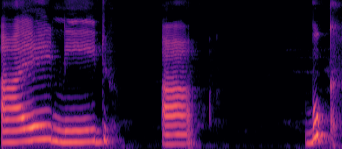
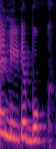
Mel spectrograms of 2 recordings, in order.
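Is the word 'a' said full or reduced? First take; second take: full; reduced. First: The word 'a' is said as a full vowel. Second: The word 'a' is said as a weak vowel. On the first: This is how a young learner says it. "छोटा रहता है तो वो बोलता है कि" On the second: This is how it is said in everyday speech. "जब हम रूटीन में आते हैं तो हम कहते हैं"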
